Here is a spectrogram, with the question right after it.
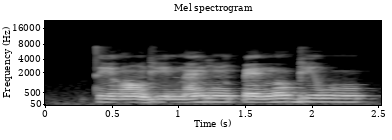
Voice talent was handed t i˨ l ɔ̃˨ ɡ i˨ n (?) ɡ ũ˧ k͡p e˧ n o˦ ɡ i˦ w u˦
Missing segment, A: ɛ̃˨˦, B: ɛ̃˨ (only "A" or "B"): A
